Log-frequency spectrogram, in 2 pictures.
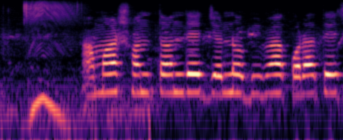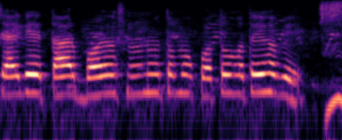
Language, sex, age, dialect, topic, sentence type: Bengali, female, 41-45, Northern/Varendri, banking, question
